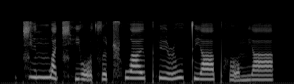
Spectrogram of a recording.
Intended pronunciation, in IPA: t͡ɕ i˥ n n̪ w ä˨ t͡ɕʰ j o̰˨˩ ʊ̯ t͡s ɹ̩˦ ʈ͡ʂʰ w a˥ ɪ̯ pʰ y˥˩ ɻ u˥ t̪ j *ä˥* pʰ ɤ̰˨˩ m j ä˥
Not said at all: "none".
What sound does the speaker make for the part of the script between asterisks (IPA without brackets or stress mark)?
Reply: ä˧˥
